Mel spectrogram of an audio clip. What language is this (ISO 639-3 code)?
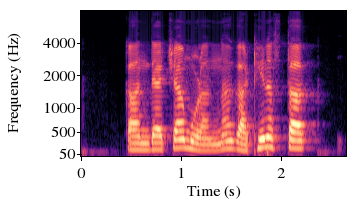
mar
